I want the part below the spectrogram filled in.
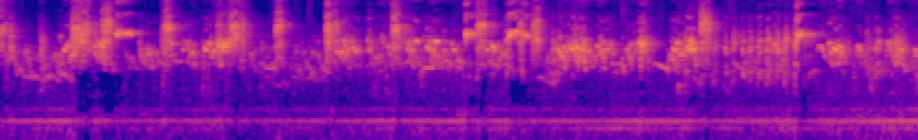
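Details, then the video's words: Budgies chatter with a lively run of bright chirps, scratchy squawks and short warbled phrases, several pet birds calling together without pause over a faint steady hum. "BUDGIE CHIRPING SOUNDS"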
